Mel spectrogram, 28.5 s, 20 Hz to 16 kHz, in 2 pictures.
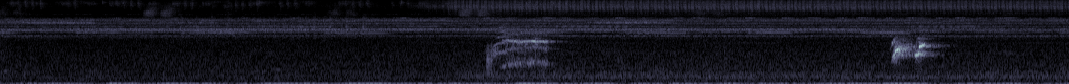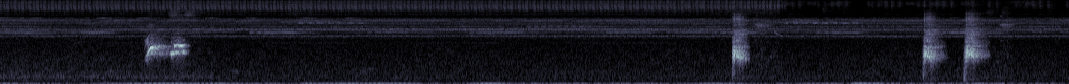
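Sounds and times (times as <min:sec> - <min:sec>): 
MacGregor's bowerbird calling: 0:06.5 - 0:07.5, 0:11.9 - 0:12.6, 0:16.2 - 0:16.8, 0:24.0 - 0:24.5, 0:26.6 - 0:27.6.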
